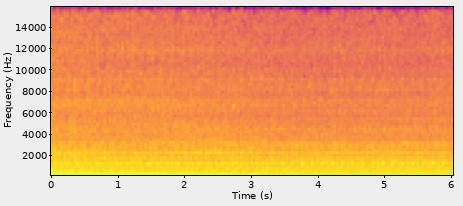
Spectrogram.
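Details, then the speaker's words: Isuzu Panther diesel idling cold (temperature gauge still on C, just started) after engine overhaul for heavy blow-by from running out of radiator coolant; two liners replaced and reversed, new piston rings; steady even low rumble, no misses; normal idle. "suara mesinnya istimewa"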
